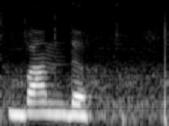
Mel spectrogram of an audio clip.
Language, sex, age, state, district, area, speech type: Punjabi, female, 30-45, Punjab, Pathankot, rural, read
